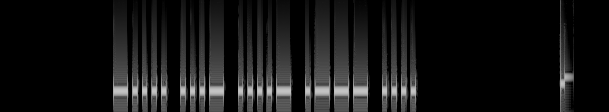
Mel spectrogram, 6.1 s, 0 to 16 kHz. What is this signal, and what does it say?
Morse code, heard as a keyed tone, about 25 wpm, 700 Hz. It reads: 6V4JH
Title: Five Challenging Letter-Number Combinations 25wpm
